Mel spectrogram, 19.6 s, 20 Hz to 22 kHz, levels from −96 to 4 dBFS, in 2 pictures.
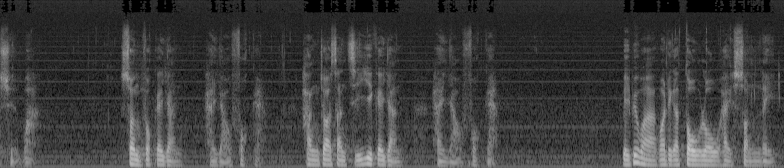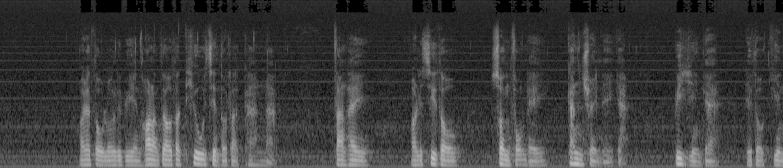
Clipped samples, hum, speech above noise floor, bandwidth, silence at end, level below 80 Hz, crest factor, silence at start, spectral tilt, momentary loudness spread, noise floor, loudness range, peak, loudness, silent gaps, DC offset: under 0.1%; none; 23 dB; over 20 kHz; 0 s; -60 dBFS; 24 dB; 0 s; -5 dB/octave; 24 LU; -54 dBFS; 5 LU; -8 dBFS; -32 LUFS; none; under 0.1%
